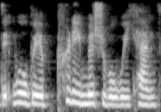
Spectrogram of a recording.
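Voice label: "miserable", English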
